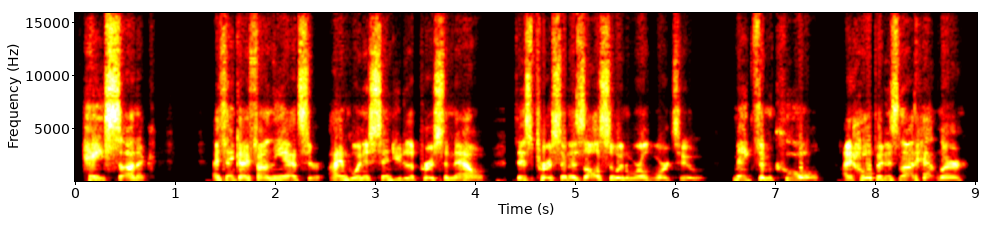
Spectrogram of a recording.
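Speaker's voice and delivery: high, eager sidekick; bright young fox. Acted. Tails voiced in story.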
